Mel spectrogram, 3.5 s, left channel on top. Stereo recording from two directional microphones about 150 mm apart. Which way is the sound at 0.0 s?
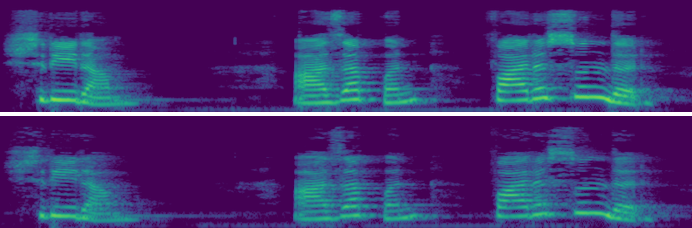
30° left (ahead or behind).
